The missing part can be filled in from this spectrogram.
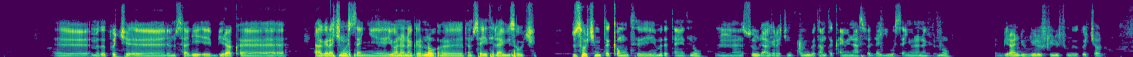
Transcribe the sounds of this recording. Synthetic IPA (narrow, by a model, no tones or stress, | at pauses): mət̪ʼət̪ʼo̞t͡ʃːləmɨsale̞biɾakʰə | ləhaɡəɾat͡ʃːɪnwɔsːaɲːjɛho̞nənəɡəɾnəwləmɨsalejɛt̪ʰələjajːusəwo̞t͡ʃː | b̥ɨzusəwot͡ʃːjɛmːit̪ʼːəkʼːəmut̪jɛmət̪ʼət̪ʼːanət̪nəw | ɨsːumləhaɡəɾat͡ʃːɪnkʰomibət̪ʼa̰mt̪ʼəkʼːa̰miɨnːaasfəlːajijɛwɔsːaɲːjhonənəɡəɾnəw | biɾaɨnd̪ihunle̞lo̞t͡ʃːle̞lo̞t͡ʃːumət̪ʼət̪ʼo̞t͡ʃːalːu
